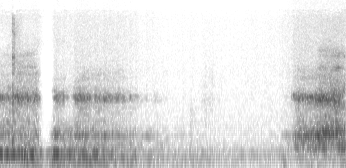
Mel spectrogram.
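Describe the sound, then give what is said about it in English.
A person takes a deep breath: a soft, airy rush that thins out into quiet, then a louder breathy surge near the end, with no talking. “I love that deep breath.”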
